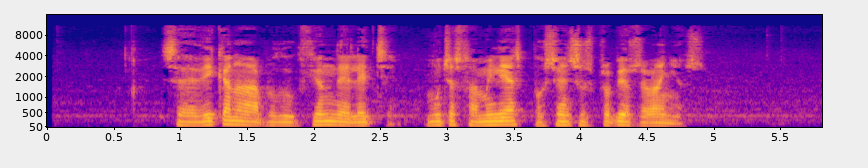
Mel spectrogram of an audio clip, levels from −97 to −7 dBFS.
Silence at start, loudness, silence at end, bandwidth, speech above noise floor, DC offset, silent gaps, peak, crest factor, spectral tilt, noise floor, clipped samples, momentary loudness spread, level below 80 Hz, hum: 0.65 s; -22 LUFS; 0.9 s; 11.5 kHz; 35 dB; under 0.1%; none; -2 dBFS; 22 dB; -4.5 dB/octave; -57 dBFS; under 0.1%; 11 LU; -50 dBFS; none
